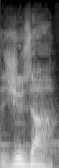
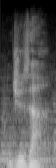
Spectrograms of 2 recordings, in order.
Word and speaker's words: Jusant: It's actually a French word pronounced Jusant, but I don't really speak that way because I'm just a simple American. And basically, the T is silent, in case you were wondering.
